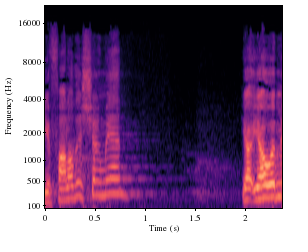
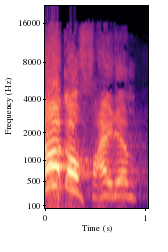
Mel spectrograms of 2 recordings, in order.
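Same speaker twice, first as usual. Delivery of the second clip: loud, punchy volunteering; bold David shout; 3 semitones higher, 17 dB louder than usual. Acted. Preacher as David offering to fight, bold shout. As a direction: belt it out as a challenge. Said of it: "This is David right here".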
